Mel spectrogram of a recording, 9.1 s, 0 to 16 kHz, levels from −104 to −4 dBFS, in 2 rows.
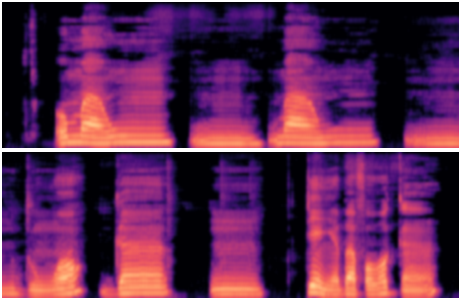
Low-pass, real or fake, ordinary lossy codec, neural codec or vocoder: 14.4 kHz; real; none; none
